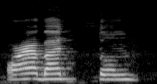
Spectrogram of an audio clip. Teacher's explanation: اس لفظ کو آپ سمجھیں، یہ کافی زیادہ مشکل ہے، دیکھیں اگر پہلا حرف متحرک ہو، دوسرا ساکن ہو، تیسرا مشدد ہو، ہم متحرک کو مشدد کے ساتھ ملاتے ہیں، دال ہم نے یہاں پر چھوڑ دینی ہے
